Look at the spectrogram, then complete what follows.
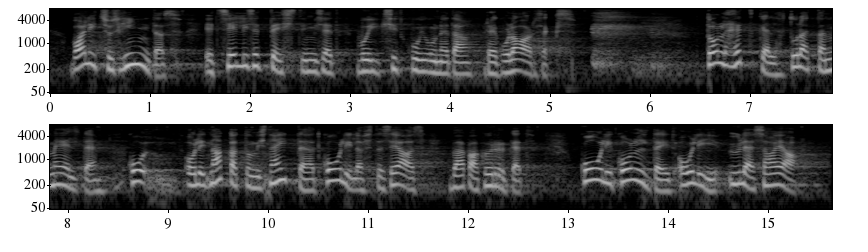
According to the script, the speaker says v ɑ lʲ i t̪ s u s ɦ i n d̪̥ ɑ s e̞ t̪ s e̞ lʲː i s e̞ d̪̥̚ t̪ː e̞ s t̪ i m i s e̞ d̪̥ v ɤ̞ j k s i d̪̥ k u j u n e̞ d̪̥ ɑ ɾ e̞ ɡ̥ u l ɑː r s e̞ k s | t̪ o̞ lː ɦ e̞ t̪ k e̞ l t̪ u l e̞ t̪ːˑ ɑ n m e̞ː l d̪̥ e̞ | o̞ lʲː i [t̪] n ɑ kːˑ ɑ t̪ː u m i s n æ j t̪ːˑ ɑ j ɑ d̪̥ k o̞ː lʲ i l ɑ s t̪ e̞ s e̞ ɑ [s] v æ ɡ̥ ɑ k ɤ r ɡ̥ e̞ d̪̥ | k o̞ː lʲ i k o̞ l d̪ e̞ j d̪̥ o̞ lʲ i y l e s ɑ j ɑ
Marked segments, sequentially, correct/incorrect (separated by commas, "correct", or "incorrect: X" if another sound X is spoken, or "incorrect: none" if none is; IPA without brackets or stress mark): incorrect: d̪, correct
